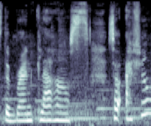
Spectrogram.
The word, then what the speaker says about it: Clarins: And pronunciation-wise, you say Clarins.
